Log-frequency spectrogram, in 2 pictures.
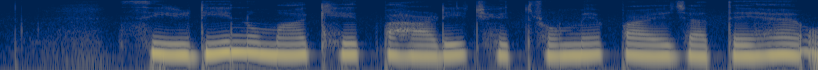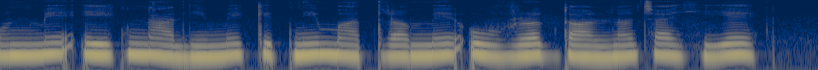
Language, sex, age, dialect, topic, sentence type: Hindi, female, 18-24, Garhwali, agriculture, question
